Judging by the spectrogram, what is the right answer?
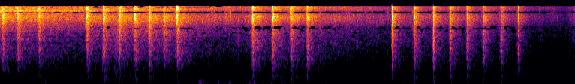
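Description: A wooden stick rapidly beating a bundle of dry plant stalks held upside down, threshing the seed out: sharp dry taps about five a second. The taps come in three runs with short pauses between them, then fade out near the end.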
